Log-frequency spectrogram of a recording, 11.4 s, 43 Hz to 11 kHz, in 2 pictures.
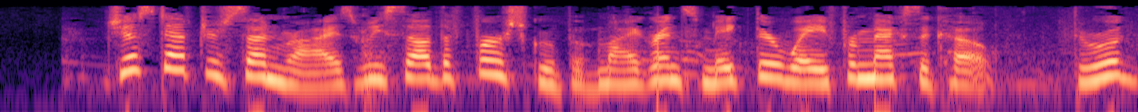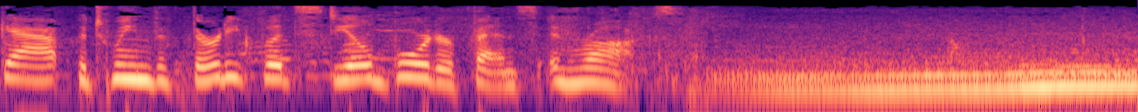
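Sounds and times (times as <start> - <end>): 
speech: 0.5 - 9.5
SUV engine droning while racing along a steel border fence: 9.1 - 11.3.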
